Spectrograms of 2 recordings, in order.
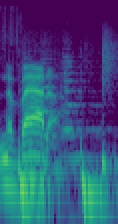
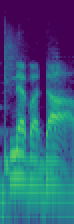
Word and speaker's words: Nevada: casinos scorching deserts and a state name that often gets an extra syllable it doesn't need we're talking about Nevada now you might be tempted to say Nevada like you're adding a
